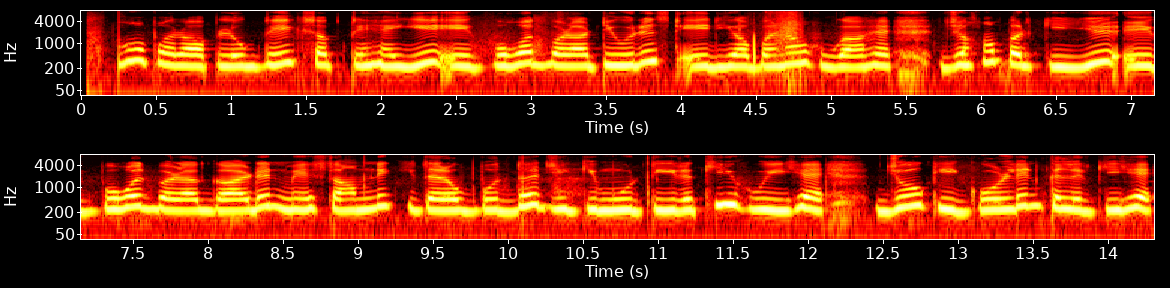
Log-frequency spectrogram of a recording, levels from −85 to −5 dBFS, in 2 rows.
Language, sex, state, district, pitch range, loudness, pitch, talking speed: Hindi, female, Maharashtra, Aurangabad, 230-270 Hz, -18 LUFS, 245 Hz, 170 wpm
